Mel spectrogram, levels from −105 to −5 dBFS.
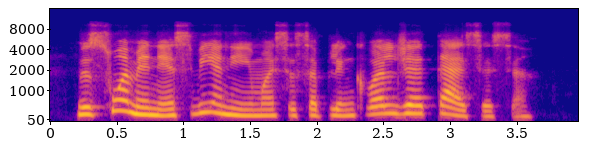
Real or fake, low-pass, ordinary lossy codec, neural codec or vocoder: real; 7.2 kHz; Opus, 24 kbps; none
